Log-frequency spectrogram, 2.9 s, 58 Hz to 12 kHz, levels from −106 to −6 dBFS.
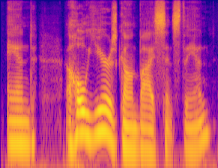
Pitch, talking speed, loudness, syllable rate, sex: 130 Hz, 145 wpm, -19 LUFS, 4.2 syllables/s, male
